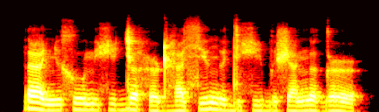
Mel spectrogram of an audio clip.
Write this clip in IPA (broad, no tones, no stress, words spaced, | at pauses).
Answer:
ɾæɲɨ xumʲʊçi ɟəhə˞ɖʱæ sʲɨŋɨdʲə çibɨʃæ ŋə ɡə˞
